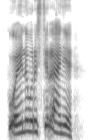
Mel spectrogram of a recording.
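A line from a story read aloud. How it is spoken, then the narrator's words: Moaning. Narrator (Russian): простонал он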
